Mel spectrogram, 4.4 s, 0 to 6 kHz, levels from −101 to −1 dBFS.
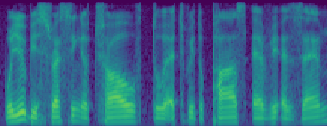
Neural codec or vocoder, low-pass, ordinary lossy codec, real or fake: none; 5.4 kHz; none; real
